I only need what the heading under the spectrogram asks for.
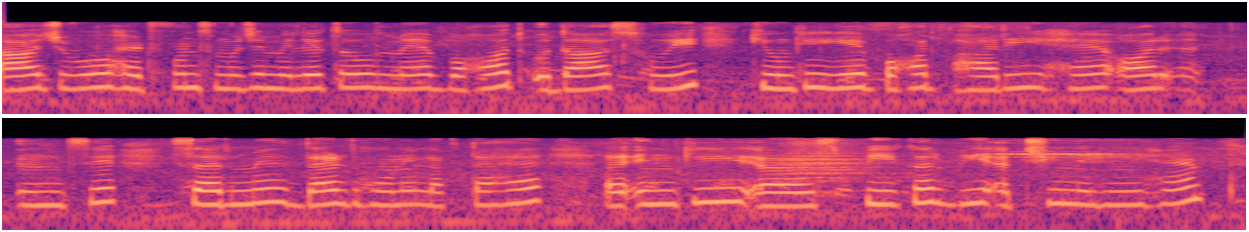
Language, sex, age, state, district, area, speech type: Urdu, female, 45-60, Uttar Pradesh, Aligarh, urban, spontaneous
